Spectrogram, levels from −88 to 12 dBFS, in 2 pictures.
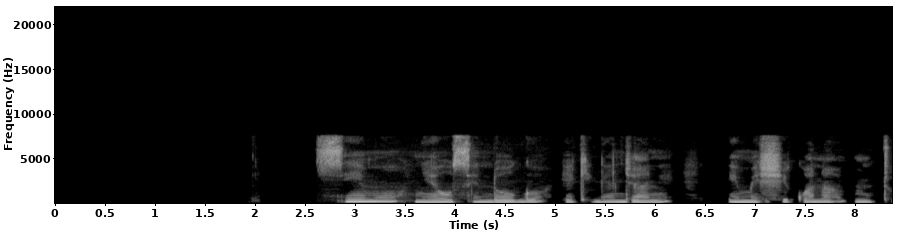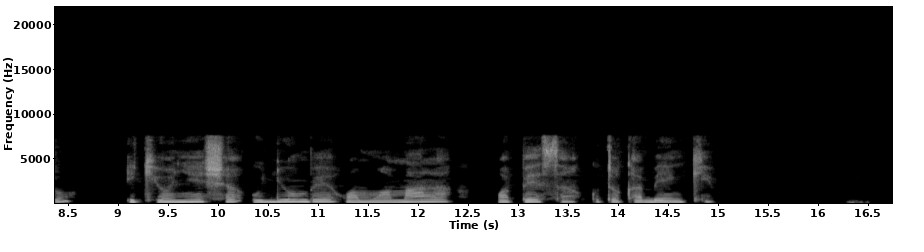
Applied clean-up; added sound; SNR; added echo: none; none; none; none.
